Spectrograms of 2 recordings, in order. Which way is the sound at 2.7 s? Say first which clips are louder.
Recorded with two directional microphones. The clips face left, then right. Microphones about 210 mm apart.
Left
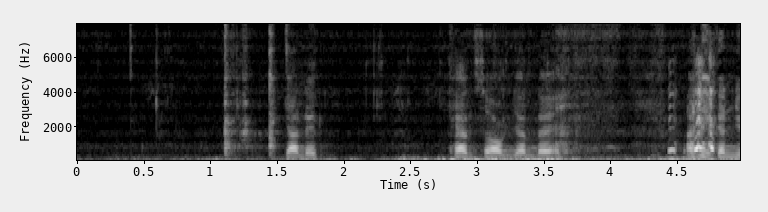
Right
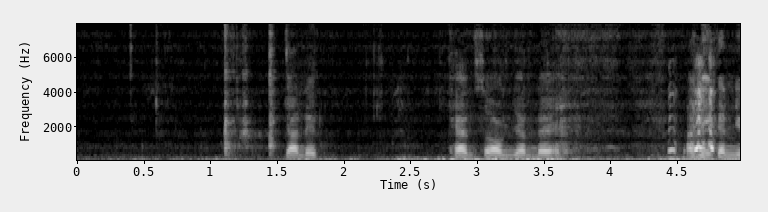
Right 2 dB; 15° right (ahead or behind).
